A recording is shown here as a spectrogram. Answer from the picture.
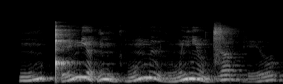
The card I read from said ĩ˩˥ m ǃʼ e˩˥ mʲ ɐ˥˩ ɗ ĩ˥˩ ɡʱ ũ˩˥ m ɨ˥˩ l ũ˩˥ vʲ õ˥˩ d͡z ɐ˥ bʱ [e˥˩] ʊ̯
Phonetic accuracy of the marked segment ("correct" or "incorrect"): incorrect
